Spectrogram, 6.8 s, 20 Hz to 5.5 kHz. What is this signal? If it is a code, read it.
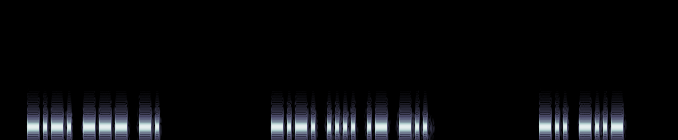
Morse code, heard as a keyed tone, about 30 wpm, 550 Hz. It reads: CON CHAD DX
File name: Ultimate Word List / 30WPM Ultimate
